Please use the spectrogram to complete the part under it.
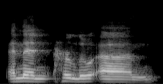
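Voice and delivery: normal talking voice

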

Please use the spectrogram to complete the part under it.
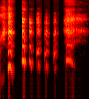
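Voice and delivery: high giggle; high laugh. Real, not acted. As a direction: burst into a giggle. Laughing at the passage.

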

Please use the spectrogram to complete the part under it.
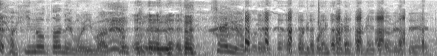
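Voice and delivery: laughing. Real, not acted. Guest laughs about eating snacks.

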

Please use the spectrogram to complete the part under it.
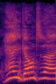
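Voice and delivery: high-pitched mock-friendly greeting; over-nice staff greeting. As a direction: gush it like over-eager restaurant staff. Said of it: "they're fucking too nice".

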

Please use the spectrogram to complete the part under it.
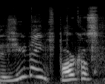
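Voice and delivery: hammed-up flirt through a car window; mock pickup line. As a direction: call it out high like a cheeky flirt. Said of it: "Should've pulled over and said".

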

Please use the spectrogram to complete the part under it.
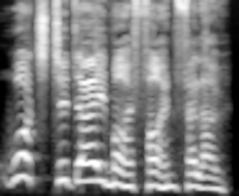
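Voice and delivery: high, eager, hearty call. A narrator's reading. Scrooge calling to a boy in Sunday clothes, eager. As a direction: hail someone below, starting high. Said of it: "calling downward to a boy".

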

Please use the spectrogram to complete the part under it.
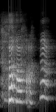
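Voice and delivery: high bright giggle; girl giggling at a friend; amused laugh. Acted. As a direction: laugh at your friend's fright. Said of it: "Mika started laughing".

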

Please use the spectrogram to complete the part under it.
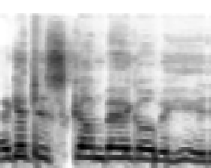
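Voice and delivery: Italian-American mobster accent; Tony Soprano. Shown as a demonstration. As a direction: grumble like a New Jersey Italian mobster. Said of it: "do the Tony Soprano thing".

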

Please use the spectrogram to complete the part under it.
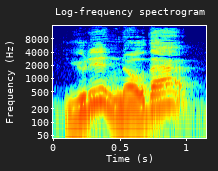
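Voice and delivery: high, puzzled disbelief; mildly incredulous kid; surprised question. A narrator's reading. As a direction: ask as if it's common knowledge. Olive surprised at Annie's ignorance.

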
